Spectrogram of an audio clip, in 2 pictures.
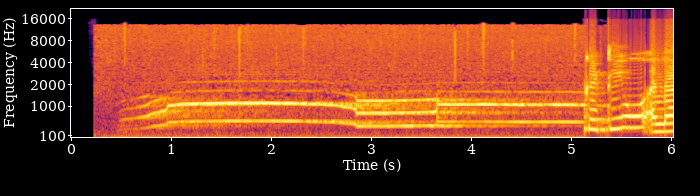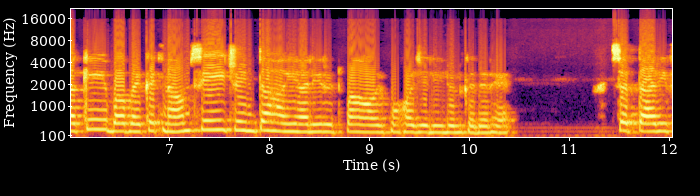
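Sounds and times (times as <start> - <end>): wolves howling: 0.4 - 5.8.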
